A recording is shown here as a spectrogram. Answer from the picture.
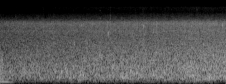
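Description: River water rushing over rocks, a steady hiss of running water.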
